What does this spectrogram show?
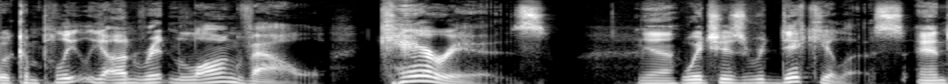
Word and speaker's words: C'rizz: apostrophe r i ZZ so that should be pronounced something like kuris but instead they've turned it the apostrophe into a completely Unwritten long vowel Caris yeah which is ridiculous and similarly his wife's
